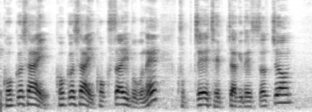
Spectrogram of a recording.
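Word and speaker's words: 国際: 그래서 국제 발음은 고크사이, 곡사이 부분에 국제 제자기도 했었죠.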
